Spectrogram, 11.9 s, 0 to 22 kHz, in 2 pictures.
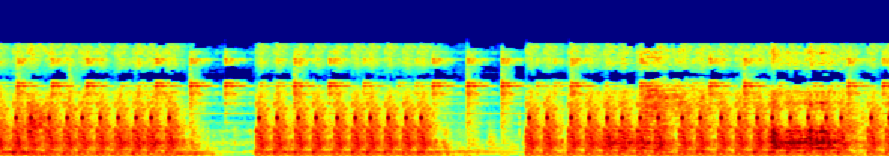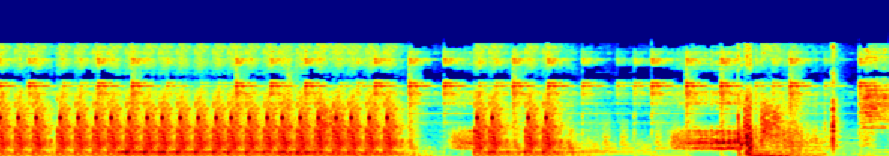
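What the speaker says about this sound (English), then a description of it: "the chain gunner is really annoying" A chaingunner enemy firing in Voxel Doom 2: loud, rapid continuous bursts of gunfire that fill the clip, broken by a few short pauses.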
